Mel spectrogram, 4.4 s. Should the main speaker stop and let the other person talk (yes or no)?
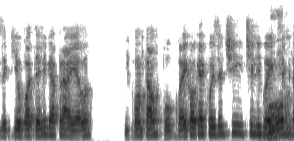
yes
